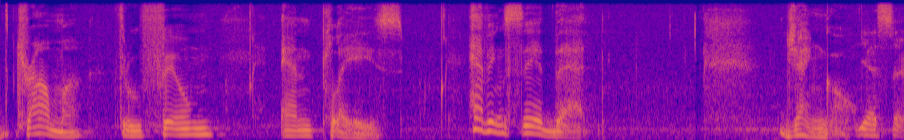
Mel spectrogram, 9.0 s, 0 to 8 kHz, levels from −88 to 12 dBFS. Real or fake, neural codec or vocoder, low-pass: real; none; 7.2 kHz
